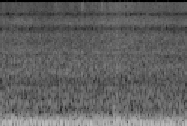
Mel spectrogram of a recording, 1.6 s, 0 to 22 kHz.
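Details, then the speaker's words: C5 Corvette 5.7L V8 on a hot day just after serpentine and AC belt replacement, driving in second gear: deep even rumble, smooth cam, good oil pressure, no knocks, squeals or belt chirp; healthy. "You can hear how smooth the cam is with just nice little clutch in, second gear, boom."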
